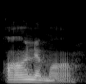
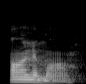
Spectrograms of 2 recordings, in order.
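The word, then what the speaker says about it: ὄνομα: The next letter is an omicron, and it makes a short O sound like ah, often, often. And the example I have there is the word for name, and it's onoma, onoma.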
